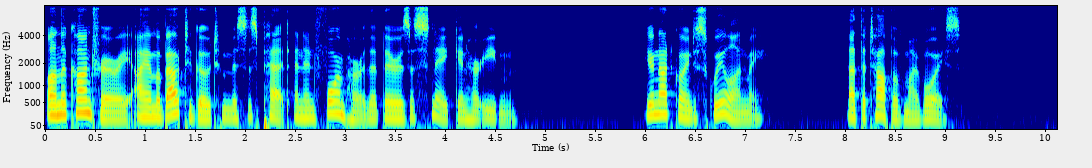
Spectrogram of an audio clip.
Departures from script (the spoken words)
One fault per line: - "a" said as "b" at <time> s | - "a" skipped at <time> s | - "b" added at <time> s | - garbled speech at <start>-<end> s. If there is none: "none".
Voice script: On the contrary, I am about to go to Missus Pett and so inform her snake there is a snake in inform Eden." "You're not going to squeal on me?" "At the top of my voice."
- "so" skipped at 2.6 s
- "snake" said as "that" at 3.2 s
- "inform" said as "her" at 4.2 s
